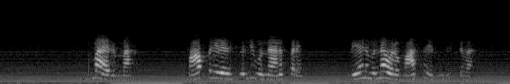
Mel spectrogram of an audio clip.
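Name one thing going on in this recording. A woman speaks softly and tenderly.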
